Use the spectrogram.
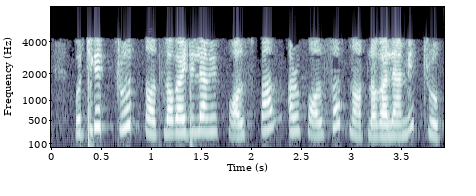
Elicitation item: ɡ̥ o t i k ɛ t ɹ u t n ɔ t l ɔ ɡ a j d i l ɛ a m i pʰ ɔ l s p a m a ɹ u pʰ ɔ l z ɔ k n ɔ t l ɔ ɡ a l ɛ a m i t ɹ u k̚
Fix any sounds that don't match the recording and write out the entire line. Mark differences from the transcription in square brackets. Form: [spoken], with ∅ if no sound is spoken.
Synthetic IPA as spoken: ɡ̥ o t i k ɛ t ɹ u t n ɔ t l ɔ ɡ a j d i l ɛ a m i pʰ ɔ l s p a m a ɹ u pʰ ɔ l [s] ɔ [t] n ɔ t l ɔ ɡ a l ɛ a m i t ɹ u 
